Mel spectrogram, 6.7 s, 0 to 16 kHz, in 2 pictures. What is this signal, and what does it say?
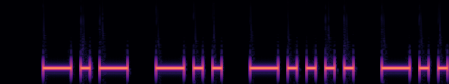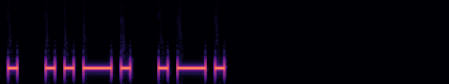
Morse code, heard as a keyed tone, about 17 wpm, 700 Hz. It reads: KD6BFR
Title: USA Call Signs - 6 Characters - Repeated 2x - 17wpm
